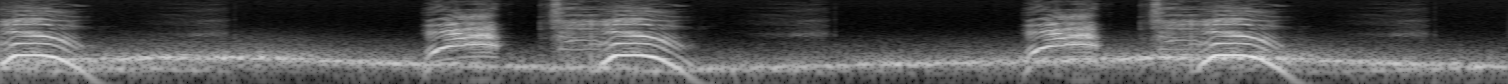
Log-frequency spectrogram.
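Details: Repeated acted sneezes, each a rising wind-up breath then an explosive voiced burst, in an echoey room; imitation sneezing of someone catching a cold standing in briefs in the cold.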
